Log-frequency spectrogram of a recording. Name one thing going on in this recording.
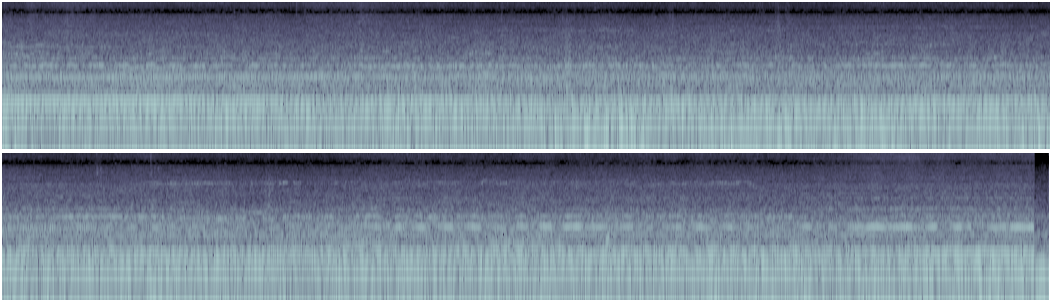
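A tractor engine hums steadily nearby.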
